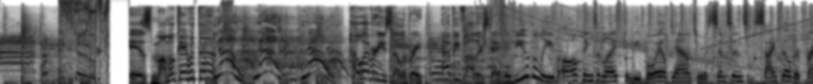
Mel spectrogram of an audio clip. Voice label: radio imaging women classic hits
